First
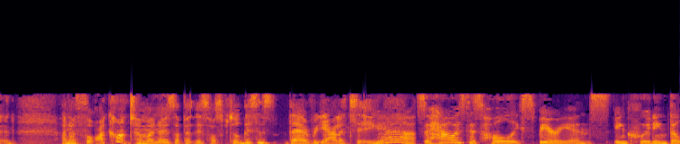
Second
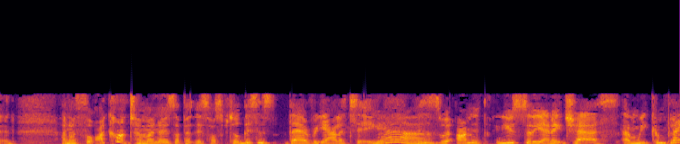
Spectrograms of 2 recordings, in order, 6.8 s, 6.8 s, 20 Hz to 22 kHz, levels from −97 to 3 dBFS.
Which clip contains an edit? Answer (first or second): first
